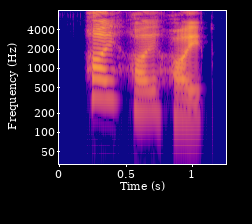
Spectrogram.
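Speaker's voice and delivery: bone-dry, a bit loud. Zora answers Rufus, who has just spoken sure of victory, dryly. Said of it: "sagte Zora trocken".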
